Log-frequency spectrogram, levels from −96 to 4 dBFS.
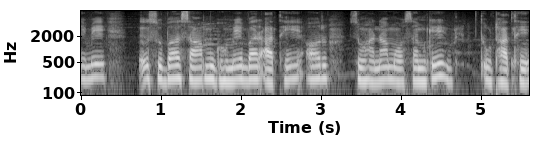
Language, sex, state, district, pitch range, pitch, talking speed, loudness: Chhattisgarhi, female, Chhattisgarh, Raigarh, 185-205 Hz, 200 Hz, 140 wpm, -17 LUFS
